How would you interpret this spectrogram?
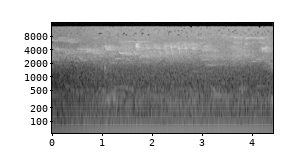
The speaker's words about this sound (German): Also, ihr habt viele Tauben gehört, die Hohltaube. Und die Ringeltaube. Natürlich auch eine Singdrossel und Rotkehlchen und sogar ein kleines zartes Sommergoldhähnchen war mittendrin. Kleiber hat kurz angeschlagen. Die ein oder andere Meise.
